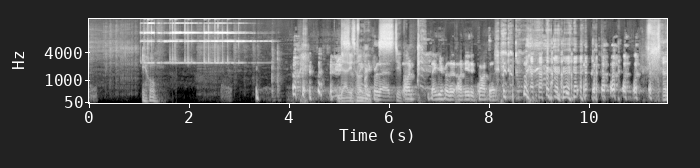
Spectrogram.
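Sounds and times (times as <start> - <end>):
speech: 1.0 - 1.6, 4.1 - 11.5
bell ringing with a rapid metallic clatter: 1.0 - 3.9
laughter: 8.1 - 11.5.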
